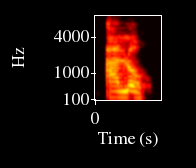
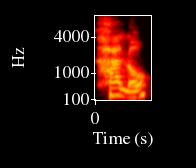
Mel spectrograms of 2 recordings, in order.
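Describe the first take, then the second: First: The word begins directly with a vowel sound. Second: The word begins with a breathy consonant sound. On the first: This is a regional form. "también podemos escuchar la H como muda" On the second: This is the traditional, standard form. "vamos a escuchar que se lee con J"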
